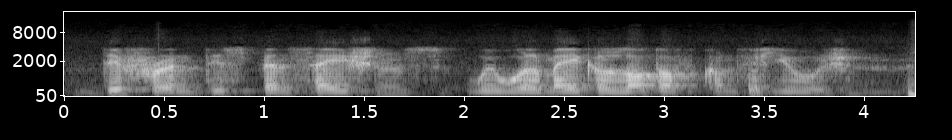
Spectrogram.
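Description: Speech only: a man talking over a video-call link.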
